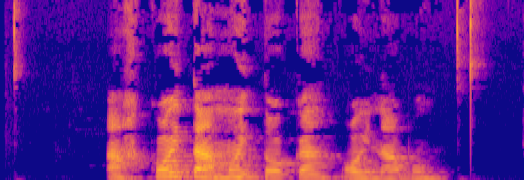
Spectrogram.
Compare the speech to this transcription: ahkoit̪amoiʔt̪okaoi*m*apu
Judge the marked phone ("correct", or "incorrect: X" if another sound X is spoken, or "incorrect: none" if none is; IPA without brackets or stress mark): incorrect: n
